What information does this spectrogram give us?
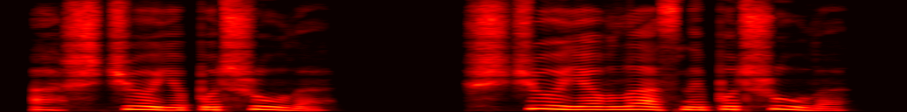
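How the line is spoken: Exclamation. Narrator (Ukrainian): вигукнула Роза

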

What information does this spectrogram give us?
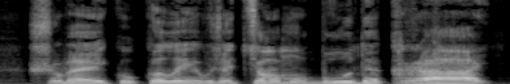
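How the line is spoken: Hoarse exclamation. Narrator (Ukrainian): Поручник Лукаш охриплим голосом вигукнув

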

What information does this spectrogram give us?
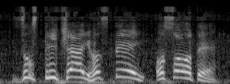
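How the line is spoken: Boy shouting from hill. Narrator (Ukrainian): крикнув хлопчик із гори

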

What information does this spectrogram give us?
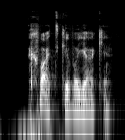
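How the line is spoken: Laughing. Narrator (Ukrainian): засміявся Равік

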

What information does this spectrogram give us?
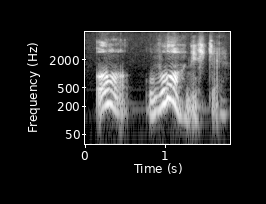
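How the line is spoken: Exclamation. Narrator (Ukrainian): вигукнув один

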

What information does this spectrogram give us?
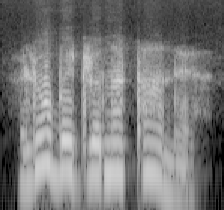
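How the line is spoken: Ringing exclamation. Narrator (Ukrainian): вигукнула дивовижно дзвінким голосом

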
